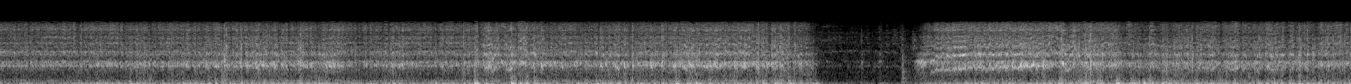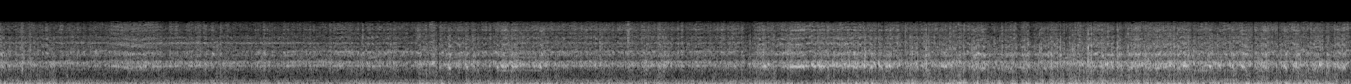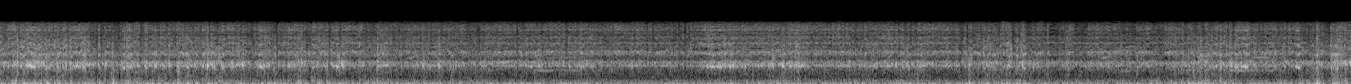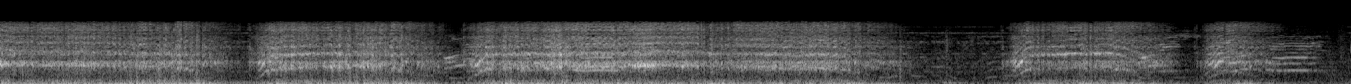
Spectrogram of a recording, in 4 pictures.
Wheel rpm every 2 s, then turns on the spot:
230, 230, 230, 220, 70, 210, 220, 230, 230, 230, 230, 230, 230, 230, 230, 240, 230, 230, 230, 230, 230, 130, 140, 210, 140, 80, 40.
none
